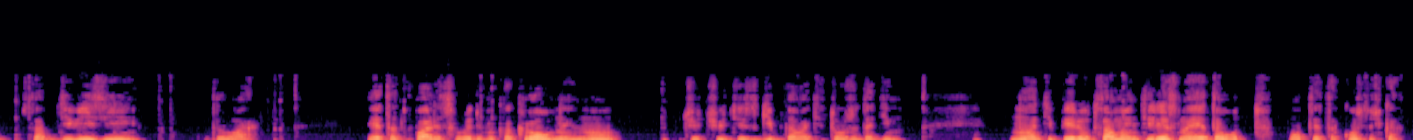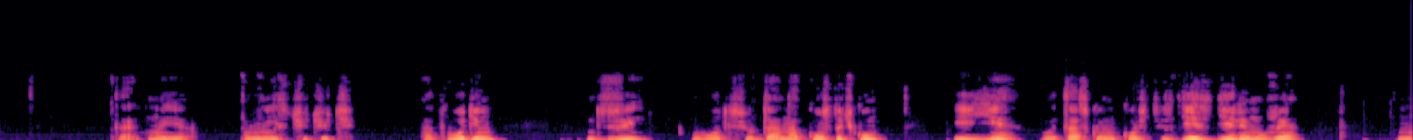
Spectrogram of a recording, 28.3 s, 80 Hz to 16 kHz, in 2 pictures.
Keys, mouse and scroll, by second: 1.6 click, 2.9 middle click, 4.8 click, 6.5 g, 9.4 scroll down 2, 11.0 click, 11.9 g, 14.0 middle click, 15.4 g, 17.0 middle click, 19.6 g, 25.9 middle click, 28.1 g.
